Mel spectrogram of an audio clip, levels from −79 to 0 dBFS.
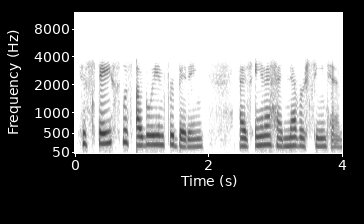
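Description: Nothing stood out on listening to this speech clip, which comes through the narrowband mobile line at 12.2 kbps as expected.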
